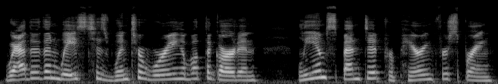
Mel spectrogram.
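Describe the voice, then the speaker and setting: A woman hosting a children's read-aloud as a tutor, telling the story with clear, expressive phrasing. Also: a little high, normal speed.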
